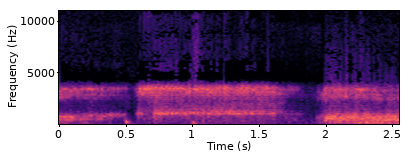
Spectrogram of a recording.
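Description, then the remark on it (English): A voice imitates the heavy, menacing breathing of horror villain Jason Voorhees: two long, loud, hissy breaths with a brief gap between them, raspy and sustained, with no speech. “No, dude, Jason Voorhees was always breathing like.”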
